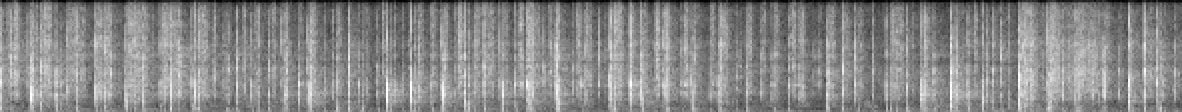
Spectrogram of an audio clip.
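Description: A solid hardcover guest book with a board cover and gold lettering, held in both hands, is tapped rapidly with the fingertips on its cover and edges. The result is a dense, continuous stream of short, dry, crisp taps with bright clicky tops, over a steady low hum.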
